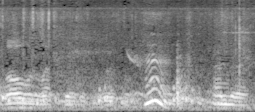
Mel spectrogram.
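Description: Pigeons kept for sale coo in soft rolling calls while being held in the hand, with several close, repeated coos across the moment.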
